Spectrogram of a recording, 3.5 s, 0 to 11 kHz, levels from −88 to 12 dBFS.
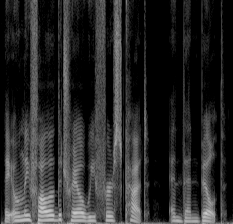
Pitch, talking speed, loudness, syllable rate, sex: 185 Hz, 190 wpm, -19 LUFS, 4.7 syllables/s, female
